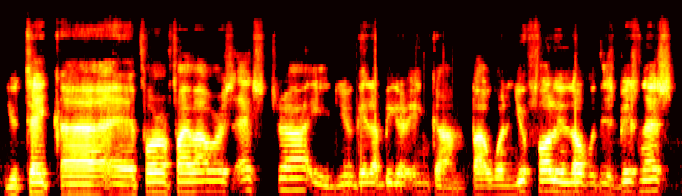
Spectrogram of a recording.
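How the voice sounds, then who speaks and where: A man in his thirties speaks in a bright, forceful voice as he gives a casual motivational testimonial. His delivery is eager but halting, full of fillers and restarted phrases. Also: medium pitch, rough recording. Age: 30s.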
